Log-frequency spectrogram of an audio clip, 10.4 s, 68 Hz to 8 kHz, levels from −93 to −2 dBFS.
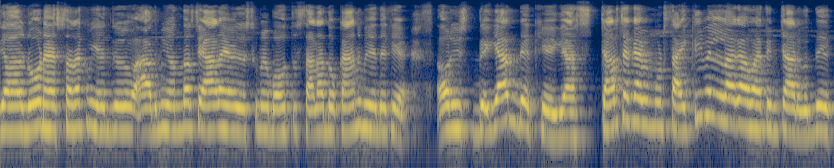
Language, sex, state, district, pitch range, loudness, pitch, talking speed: Hindi, male, Bihar, Sitamarhi, 190-215 Hz, -19 LUFS, 200 Hz, 205 wpm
